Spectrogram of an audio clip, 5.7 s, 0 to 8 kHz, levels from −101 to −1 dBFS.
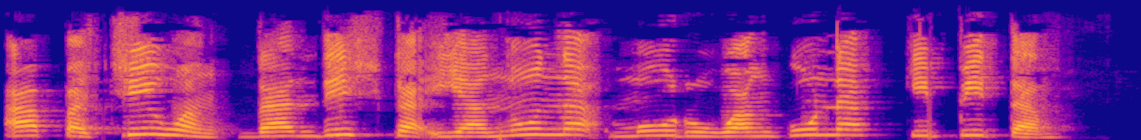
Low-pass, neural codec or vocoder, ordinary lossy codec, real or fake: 7.2 kHz; none; AAC, 32 kbps; real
